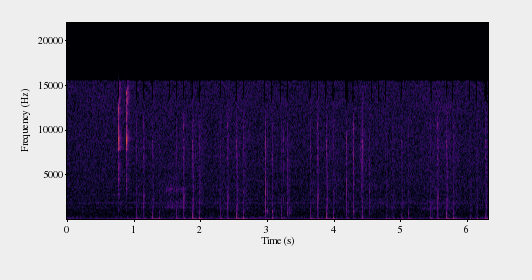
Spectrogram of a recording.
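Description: Horse hooves clop on a dirt path at a steady trot.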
